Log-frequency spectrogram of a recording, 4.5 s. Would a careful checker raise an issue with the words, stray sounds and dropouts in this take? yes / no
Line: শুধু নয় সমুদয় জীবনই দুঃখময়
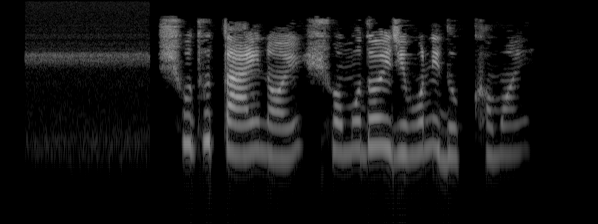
yes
